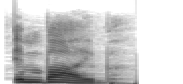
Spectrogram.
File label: "imbibe", English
